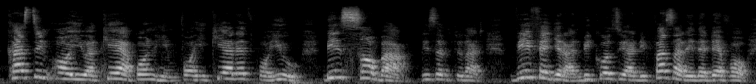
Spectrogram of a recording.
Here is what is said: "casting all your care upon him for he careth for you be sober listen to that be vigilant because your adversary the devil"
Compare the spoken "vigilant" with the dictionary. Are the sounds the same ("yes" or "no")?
no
